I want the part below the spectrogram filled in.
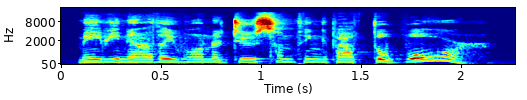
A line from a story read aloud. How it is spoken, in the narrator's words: Ty Lee exclaimed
